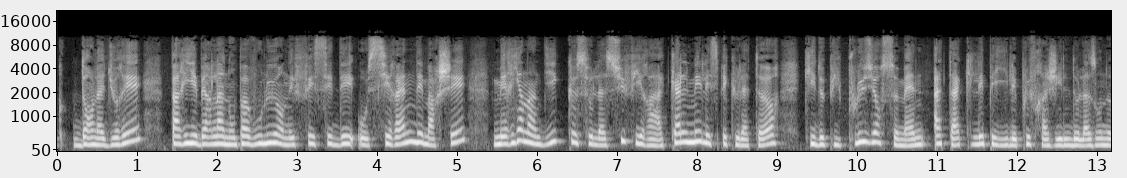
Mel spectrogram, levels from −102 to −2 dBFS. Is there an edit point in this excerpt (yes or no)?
no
